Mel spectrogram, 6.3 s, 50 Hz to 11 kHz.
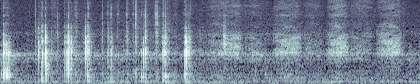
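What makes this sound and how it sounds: Long fingernails scratch and tap along the segments of a solid dark chocolate bar held in one hand on its foil backing. The first half is a quick series of sharp, dry clicks with a faint steady tone near 1.2 kHz. The second half turns into softer, longer, bright scraping strokes.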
